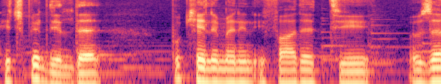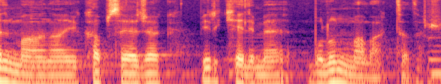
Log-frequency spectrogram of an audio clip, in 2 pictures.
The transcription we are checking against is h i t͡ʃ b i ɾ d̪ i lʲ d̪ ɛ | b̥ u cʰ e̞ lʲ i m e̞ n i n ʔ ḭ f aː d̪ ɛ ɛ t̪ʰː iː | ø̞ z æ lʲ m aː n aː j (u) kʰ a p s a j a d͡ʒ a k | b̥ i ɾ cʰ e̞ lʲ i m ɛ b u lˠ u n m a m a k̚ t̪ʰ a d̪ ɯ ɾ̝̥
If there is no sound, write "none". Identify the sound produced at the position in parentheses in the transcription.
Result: ɯ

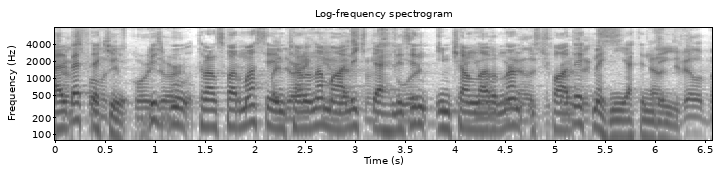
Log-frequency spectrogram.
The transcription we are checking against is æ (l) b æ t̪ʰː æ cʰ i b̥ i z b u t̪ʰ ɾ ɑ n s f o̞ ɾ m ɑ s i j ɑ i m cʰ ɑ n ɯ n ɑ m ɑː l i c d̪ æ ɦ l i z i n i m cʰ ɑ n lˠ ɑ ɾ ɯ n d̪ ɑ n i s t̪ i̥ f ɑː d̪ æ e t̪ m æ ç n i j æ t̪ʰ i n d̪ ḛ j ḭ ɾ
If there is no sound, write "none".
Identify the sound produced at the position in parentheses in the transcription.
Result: l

